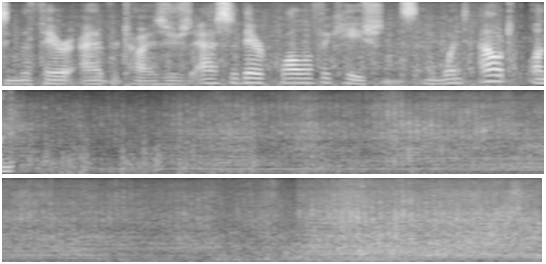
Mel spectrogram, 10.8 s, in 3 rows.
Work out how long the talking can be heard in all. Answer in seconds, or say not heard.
4 s.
